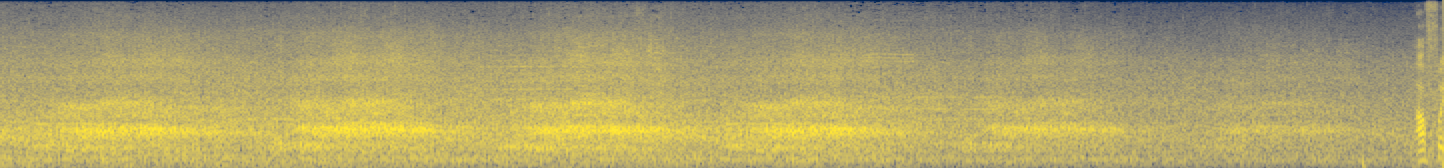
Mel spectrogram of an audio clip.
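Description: A large crowd chants rhythmically in a stadium.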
